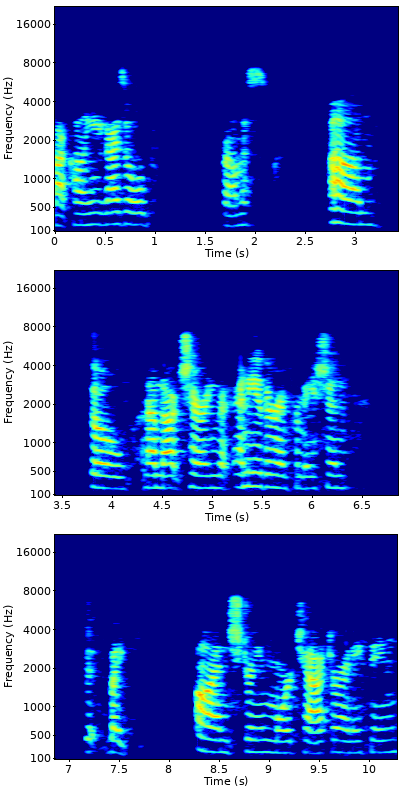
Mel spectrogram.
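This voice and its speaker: A woman speaks at a moderate pace in a monotone, flat voice. She leaves long, frequent pauses. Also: medium pitch for a woman. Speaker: cancer patient vlogger. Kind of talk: personal vlog update. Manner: halting, self-correcting.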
